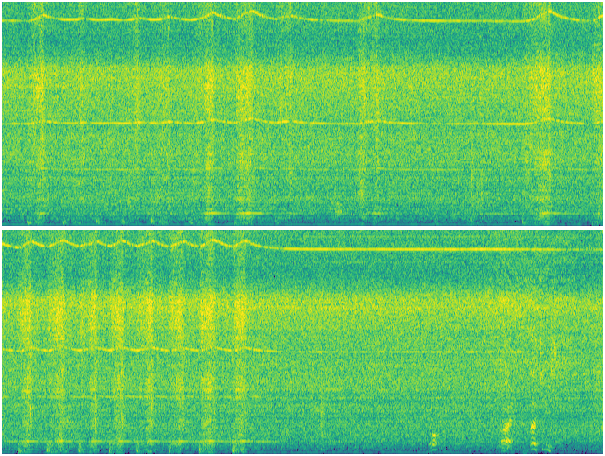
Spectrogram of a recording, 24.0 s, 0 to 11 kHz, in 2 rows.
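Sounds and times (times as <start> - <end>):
vacuum cleaner on carpet: 0.0 - 24.0.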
